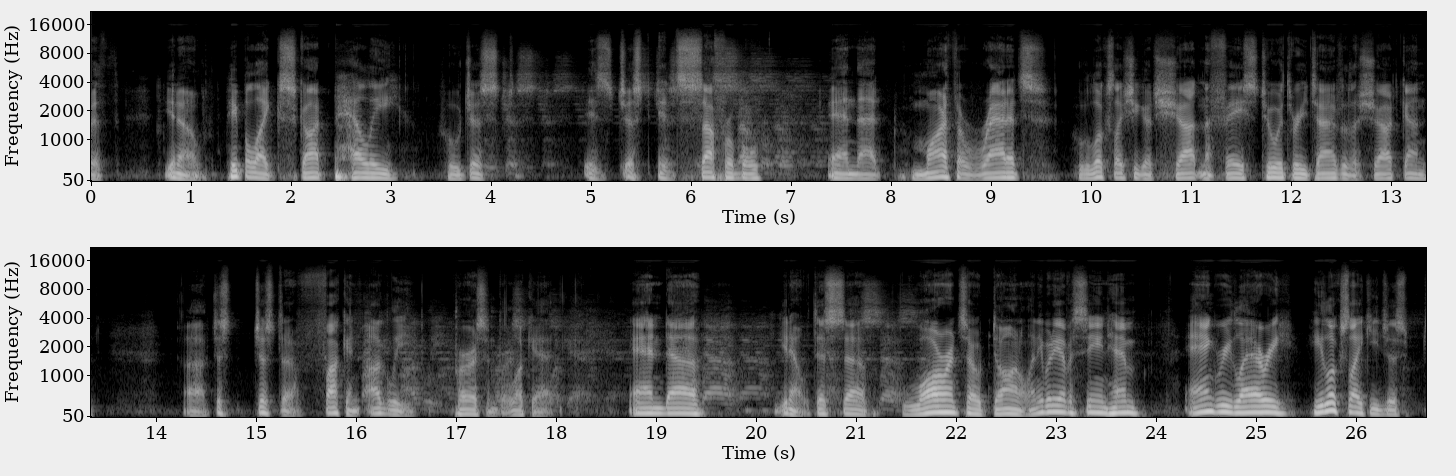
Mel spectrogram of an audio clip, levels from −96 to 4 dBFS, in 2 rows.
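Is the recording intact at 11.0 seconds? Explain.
Yes, the speech at 11.0 seconds is intact, with no audible dropout, click, distortion or other fault at that moment.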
